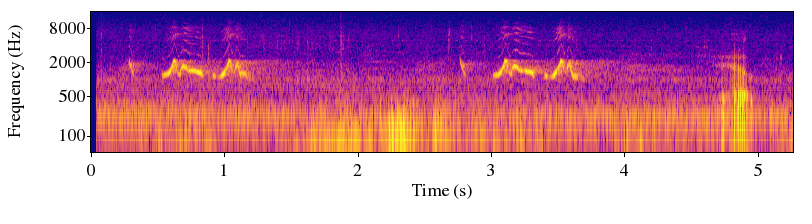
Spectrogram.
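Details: Chuck-will's-widow calling around dawn on 12 April in Lake Placid, Florida: two phrases of rapid, slurred whistled notes, each a short lead-in note then two swooping notes, with a man's voice faint and low background noise.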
